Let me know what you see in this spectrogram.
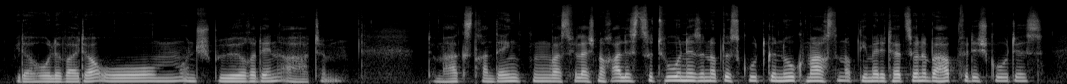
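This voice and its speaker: This woman has a very deep, low pitch and a dark, mellow tone. Her delivery is calm and soothing, with monotone, flat intonation. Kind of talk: guided meditation. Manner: slow, calm and soothing, with long pauses between short instructions; gentle, unhurried, repetitive breath-paced cues.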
